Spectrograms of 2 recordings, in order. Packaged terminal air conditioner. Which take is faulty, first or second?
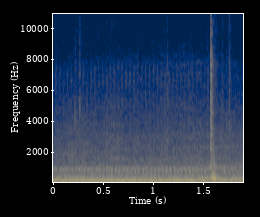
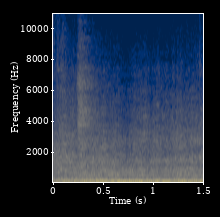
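first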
